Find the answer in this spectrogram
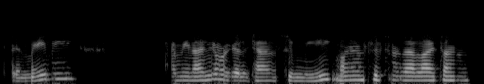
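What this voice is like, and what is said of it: Soft-spoken voice. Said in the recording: “my voice is so soft ... that's why your voice is so soft, because she had a soft spoken voice”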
